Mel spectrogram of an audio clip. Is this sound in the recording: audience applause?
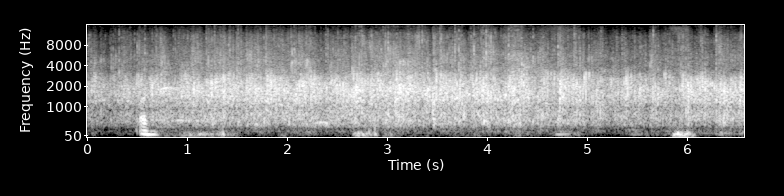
yes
